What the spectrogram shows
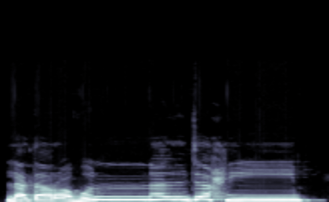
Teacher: नून मुशद्दद है तो नून पे हम गुन्ना करेंगे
